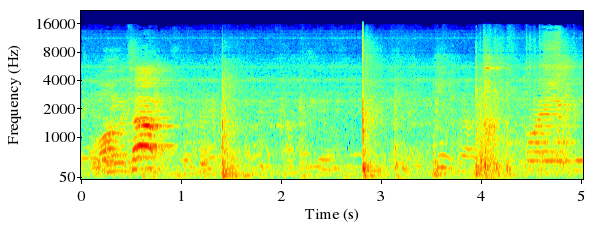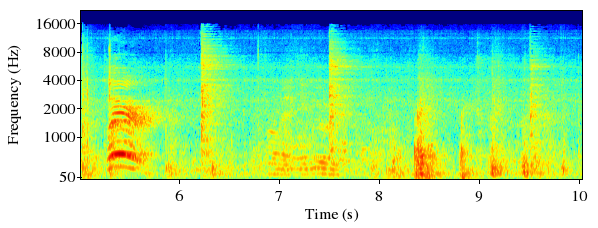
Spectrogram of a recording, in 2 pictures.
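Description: A run of separate thuds and knocks as feet land on the padded and wooden obstacle boxes, mixed with voices calling out.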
